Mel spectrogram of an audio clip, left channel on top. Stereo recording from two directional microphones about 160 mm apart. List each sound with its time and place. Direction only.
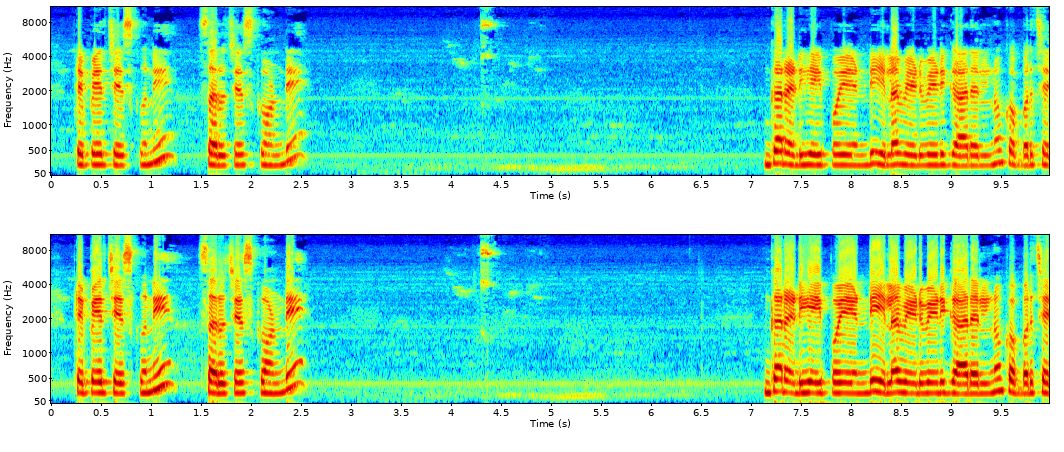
0.2 s speech: 25° right (ahead or behind)
7.1 s speech: 25° right (ahead or behind)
